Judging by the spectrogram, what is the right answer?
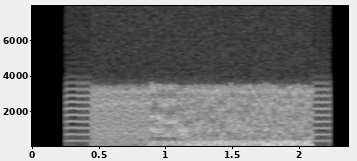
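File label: Raleigh Police Northeast District Dispatch; p25; wake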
